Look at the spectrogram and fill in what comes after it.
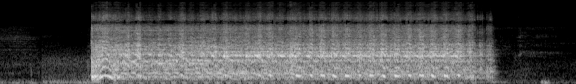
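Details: Lotus Elan first start after 3 years off the road, after building oil pressure and refitting plugs; steady fast cranking, about four beats a second, for four seconds with no firing; cranks but won't start, distributor timing wrong.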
